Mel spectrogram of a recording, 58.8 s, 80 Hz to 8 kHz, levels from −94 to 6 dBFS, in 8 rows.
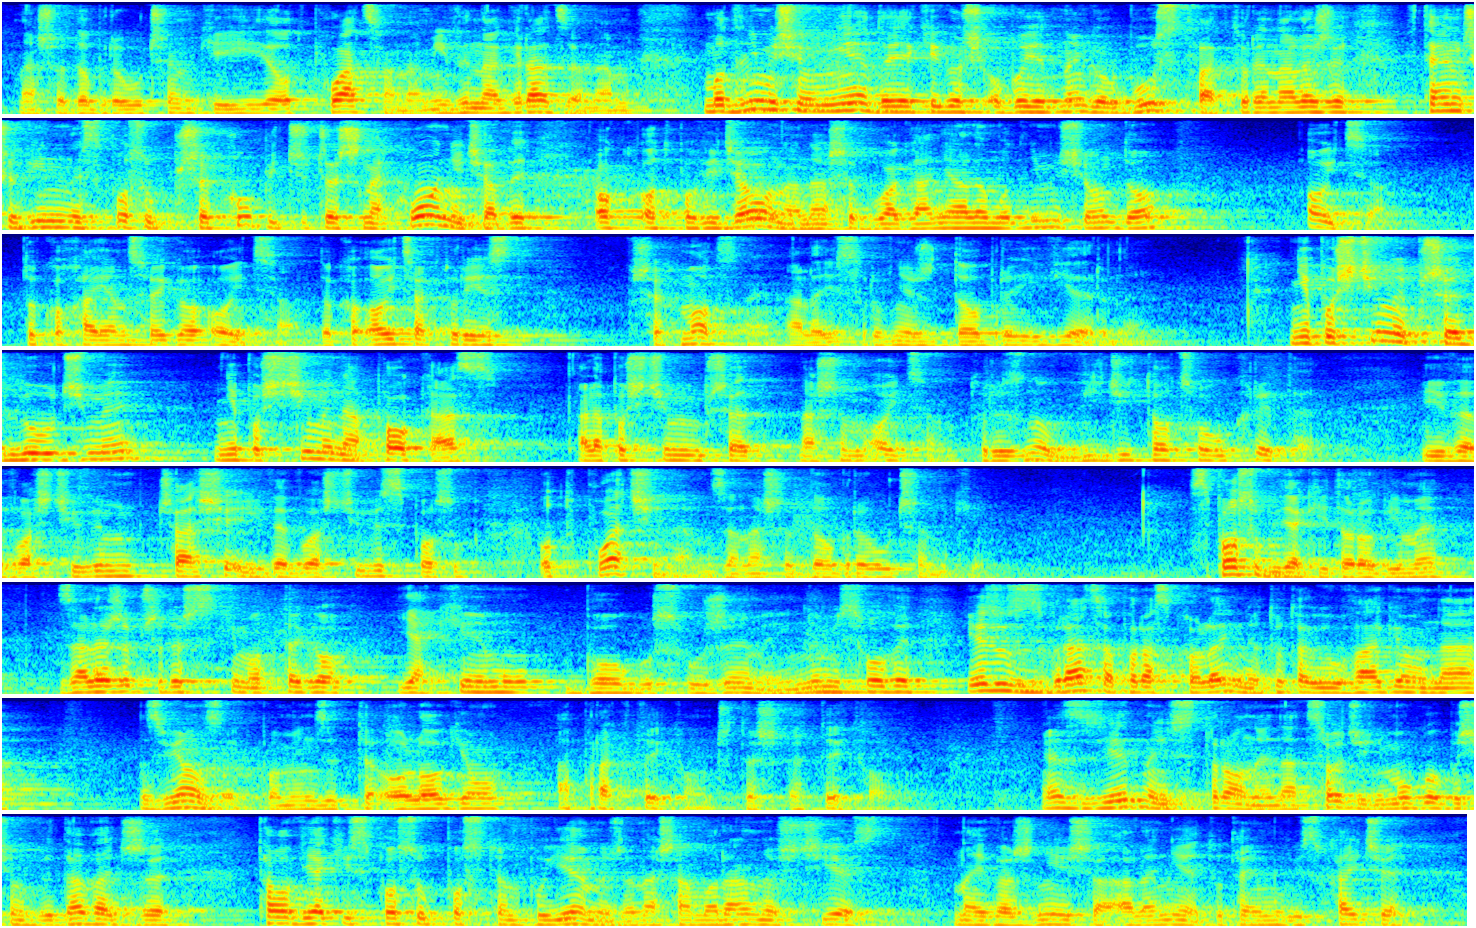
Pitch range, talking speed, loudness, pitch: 115-145 Hz, 145 wpm, -18 LUFS, 130 Hz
